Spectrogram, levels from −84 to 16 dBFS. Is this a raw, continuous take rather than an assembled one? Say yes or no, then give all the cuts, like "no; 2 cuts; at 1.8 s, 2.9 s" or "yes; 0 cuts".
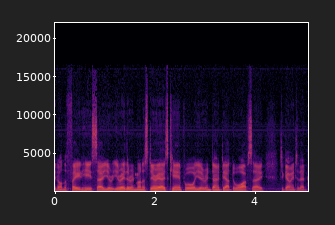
yes; 0 cuts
